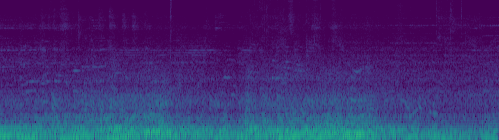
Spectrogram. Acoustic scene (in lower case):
bus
